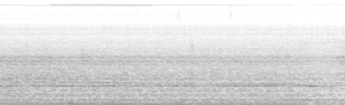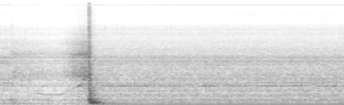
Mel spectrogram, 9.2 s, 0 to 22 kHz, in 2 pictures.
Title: Grundfos SCALA 2 knocking sound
